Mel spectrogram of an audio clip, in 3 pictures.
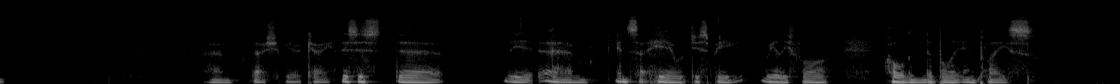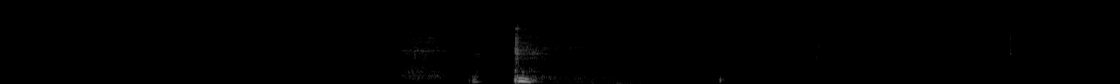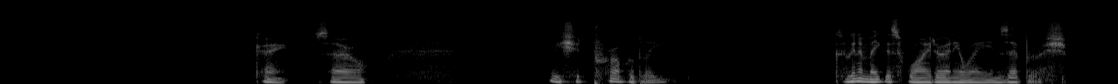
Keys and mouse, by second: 5.1-5.5 alt+drag, 5.6 alt+middle drag, 5.8 alt+right drag, 6.0 alt+right drag, 6.2 alt+drag, 7.4 alt+right drag, 7.6-8.1 alt+drag, 8.3-10.4 drag, 15.0 alt+right drag, 15.2-15.5 alt+drag, 15.7 alt+right drag, 16.0-16.3 alt+drag, 16.4 alt+right drag, 16.6 alt+drag, 16.8 alt+middle click, 17.0 alt+right drag, 17.3 alt+drag, 18.0-18.6 alt+drag, 18.7 alt+right drag, 18.9 alt+right drag, 19.1-20.0 alt+drag, 20.3 alt+right drag, 20.5 alt+right drag, 20.7-21.0 alt+drag, 21.1 alt+right drag, 21.4-22.0 alt+drag, 22.1 alt+middle drag, 22.3 alt+right click, 22.6 alt+click, 23.1 alt+middle drag, 23.5 alt+right click, 23.8 alt+click, 24.1 alt+middle drag, 24.3 alt+right click, 24.6 alt+click, 25.0 alt+middle drag, 25.2 alt+right drag, 25.5 alt+click, 25.9 alt+middle drag, 26.1 alt+right drag, 26.3-26.6 alt+drag, 26.7 alt+middle drag, 26.9 alt+right drag, 27.1-28.9 alt+drag, 29.1 alt+right drag, 29.7-30.0 drag, 30.0 alt+middle drag, 30.2 alt+right drag, 30.4 alt+drag, 32.1 alt+drag, 33.2 alt+right drag, 33.4-33.5 alt+drag.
